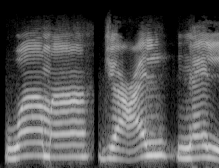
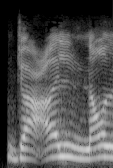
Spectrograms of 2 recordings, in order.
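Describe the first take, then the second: First: जअलनल ending in light "el, nel"; spread thin lam. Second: जअलनल as heavy "ol, nol"; thick lam. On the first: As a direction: recite slowly, spreading both Ls in जअलनल. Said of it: "लाम को मोटा नहीं करना". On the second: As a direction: round both Ls in जअलनल. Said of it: "जअलनल नहीं करना". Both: Shown as a demonstration.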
